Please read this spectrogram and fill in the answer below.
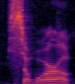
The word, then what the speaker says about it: saguaro: So you're one of the first, this will be interesting for the listeners, the first commercial scale saguaro cactus nursery growers. Am I saying that right? – Well, yeah, I wouldn't say one of the first,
